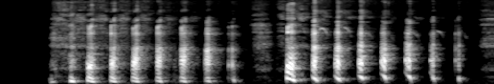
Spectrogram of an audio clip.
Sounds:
Laughter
